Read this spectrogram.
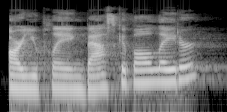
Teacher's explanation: In fast speech, are you can sound like are ya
